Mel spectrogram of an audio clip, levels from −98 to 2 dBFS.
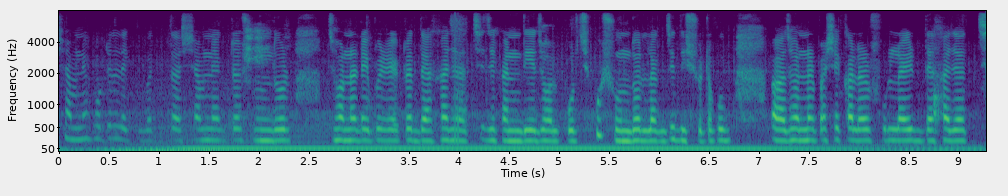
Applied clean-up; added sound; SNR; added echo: none; Mechanical fan; 6 dB; none.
